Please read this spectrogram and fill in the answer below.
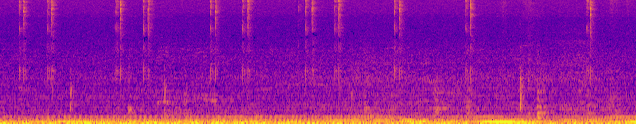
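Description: Scattered sharp clicks at a computer, irregular, about one or two a second, over a steady low hum.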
